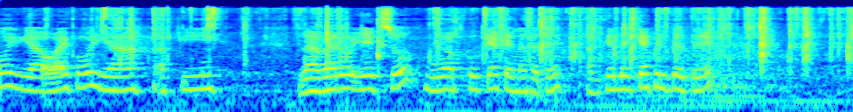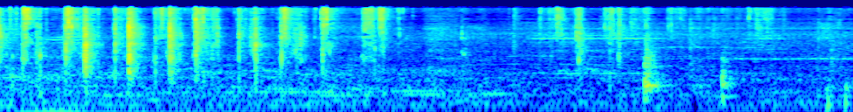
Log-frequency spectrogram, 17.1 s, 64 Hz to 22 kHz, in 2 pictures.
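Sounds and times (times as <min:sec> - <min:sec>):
cards being shuffled: 0:00.4 - 0:12.6.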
